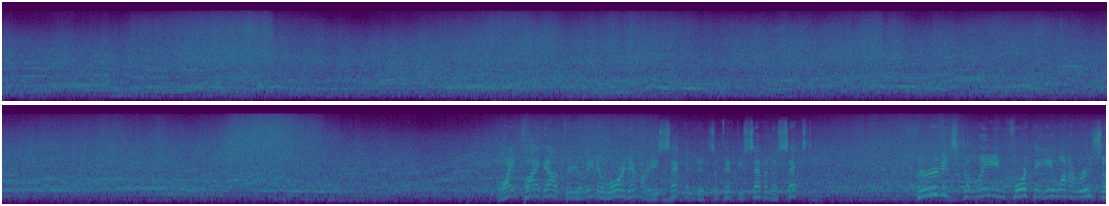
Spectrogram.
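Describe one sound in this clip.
Race car engines roar and rev, with the revving sweeping up and down.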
